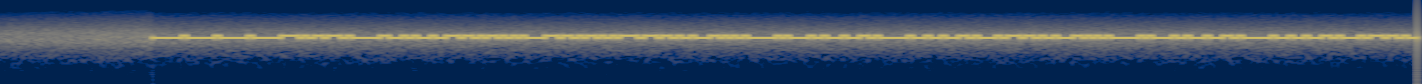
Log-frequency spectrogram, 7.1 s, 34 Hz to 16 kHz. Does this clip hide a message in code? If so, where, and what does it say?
Yes: RTTY (45.45 baud, 170 Hz shift) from 0.8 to 7.1 s, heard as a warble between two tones, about 1080 Hz centre. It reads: CQ DX DE 4X7QUK 4X7QUK …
